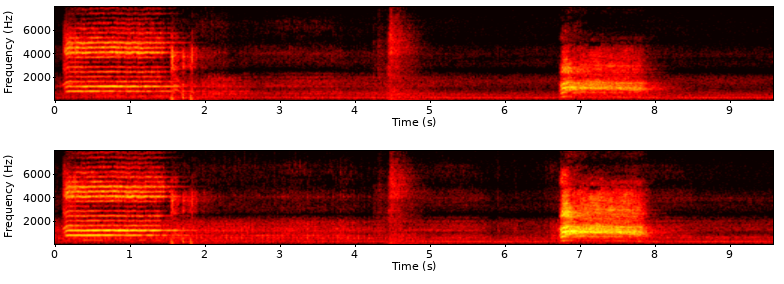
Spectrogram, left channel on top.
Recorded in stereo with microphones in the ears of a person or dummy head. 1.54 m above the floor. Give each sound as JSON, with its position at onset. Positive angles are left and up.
{"t": 0.1, "sound": "a scream", "side_deg": -25, "distance_m": 2.0}
{"t": 1.5, "sound": "a cough", "side_deg": 10, "distance_m": 0.6}
{"t": 4.2, "sound": "a rattle", "side_deg": 10, "distance_m": 7.0}
{"t": 6.7, "sound": "a scream", "side_deg": -40, "distance_m": 1.0}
